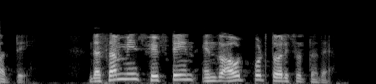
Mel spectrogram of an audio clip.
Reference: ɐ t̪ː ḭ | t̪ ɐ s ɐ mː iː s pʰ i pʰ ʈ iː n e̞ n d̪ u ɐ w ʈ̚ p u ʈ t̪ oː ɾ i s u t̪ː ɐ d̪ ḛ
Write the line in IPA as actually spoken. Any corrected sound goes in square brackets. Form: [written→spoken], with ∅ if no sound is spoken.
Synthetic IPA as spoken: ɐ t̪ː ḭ | [t̪→d̪] ɐ s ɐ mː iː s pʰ i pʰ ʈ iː n e̞ n d̪ u ɐ w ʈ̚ p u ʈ t̪ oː ɾ i s u t̪ː ɐ d̪ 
